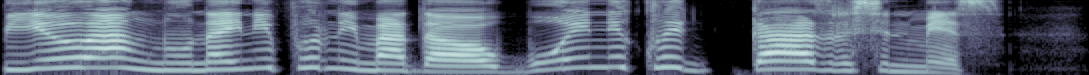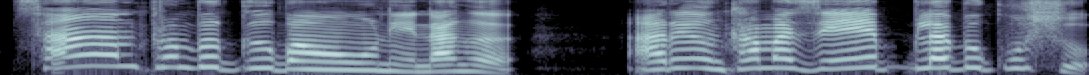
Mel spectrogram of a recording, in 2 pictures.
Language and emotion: Bodo, angry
